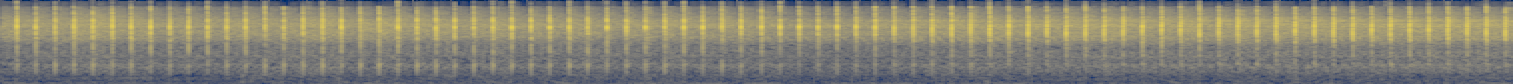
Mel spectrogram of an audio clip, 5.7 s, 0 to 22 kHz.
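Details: Radial shockwave treatment of plantar fasciitis on the foot's plantar area with a 15 mm focused head, shifting by 15 mm: fast, steady run of sharp hissing clicks with constant hum, about 14 shots a second; shockwave device firing.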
